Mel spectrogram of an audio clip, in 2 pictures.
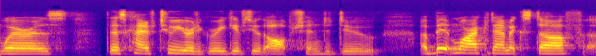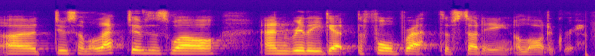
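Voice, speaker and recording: A young adult woman from Hong Kong, a law student, appears as a guest in a casual podcast interview chat. Her lowish, darkish voice comes through a muffled recording as she answers questions thoughtfully, with some hesitation.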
